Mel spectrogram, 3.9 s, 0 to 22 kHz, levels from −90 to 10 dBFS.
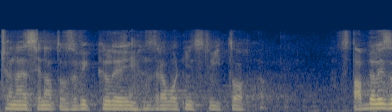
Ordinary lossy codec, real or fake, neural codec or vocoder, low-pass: AAC, 32 kbps; real; none; 7.2 kHz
